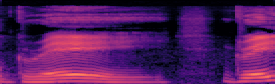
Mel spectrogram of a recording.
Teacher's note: gray starts in the middle and it moves higher and front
